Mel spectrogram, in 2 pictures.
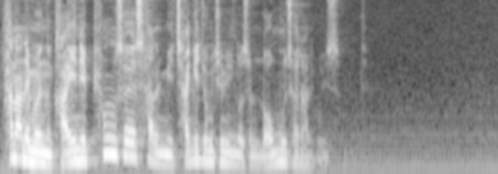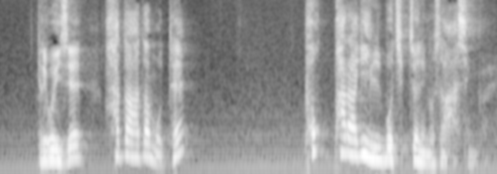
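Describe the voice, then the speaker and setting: A man preaching a sermon as pastor in a church, animated and acting out voices in dialogue. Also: on the high side, moderate pace, long pauses.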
